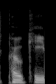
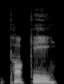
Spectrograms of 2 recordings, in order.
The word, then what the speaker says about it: Poké: Yeah, Poké, everyone pronounces it differently. And I've been in Hawaii, even in different parts, I've heard it differently. And it's one of those terms where it's Pokey, Poké, Pocky.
